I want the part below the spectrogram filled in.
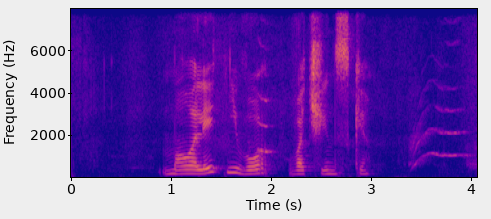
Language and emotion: Russian, neutral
